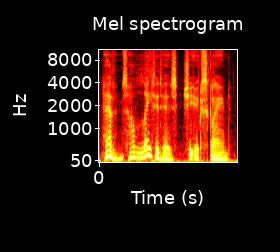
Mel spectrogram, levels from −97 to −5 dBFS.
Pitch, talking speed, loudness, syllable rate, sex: 120 Hz, 150 wpm, -17 LUFS, 4.1 syllables/s, male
